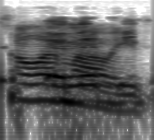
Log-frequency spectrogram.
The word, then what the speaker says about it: Soleimani: Soleimani, thank you.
